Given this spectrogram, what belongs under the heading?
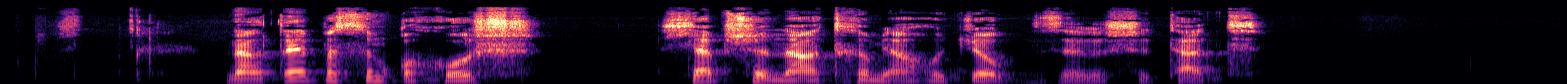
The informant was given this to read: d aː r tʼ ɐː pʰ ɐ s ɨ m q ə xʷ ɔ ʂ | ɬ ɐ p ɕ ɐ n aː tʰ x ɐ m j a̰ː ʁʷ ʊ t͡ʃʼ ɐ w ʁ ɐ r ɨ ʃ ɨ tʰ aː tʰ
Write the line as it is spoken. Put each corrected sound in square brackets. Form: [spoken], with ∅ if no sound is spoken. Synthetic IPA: [n] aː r tʼ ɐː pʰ ɐ s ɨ m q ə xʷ ɔ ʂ | ɬ ɐ p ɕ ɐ n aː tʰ x ɐ m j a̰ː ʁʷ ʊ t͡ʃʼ ɐ w [z] ɐ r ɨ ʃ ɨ tʰ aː tʰ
